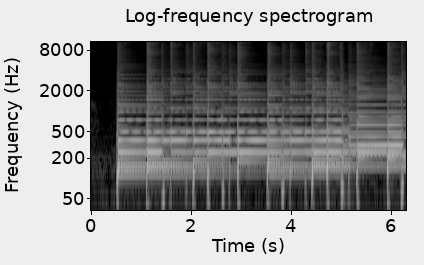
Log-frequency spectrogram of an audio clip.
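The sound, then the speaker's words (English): A guitar is strummed in a steady rhythm, playing a song that had just been sung, loud ringing chords with regular sharp strokes that start after a brief silence and keep going without any voices. “All right, just play it on the guitar.”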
